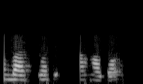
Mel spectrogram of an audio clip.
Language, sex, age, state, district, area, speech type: Assamese, female, 30-45, Assam, Golaghat, urban, conversation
